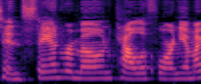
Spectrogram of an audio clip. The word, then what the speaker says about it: San Ramon: such a cool spot and uh it's in San Ramone California am I pronouncing that right yeah you're pronouncing it right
